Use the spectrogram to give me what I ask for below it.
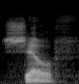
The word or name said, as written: shelf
